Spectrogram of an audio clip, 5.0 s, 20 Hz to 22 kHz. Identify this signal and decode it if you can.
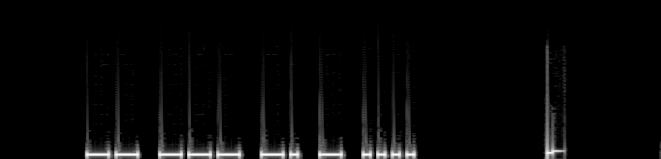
Morse code, heard as a keyed tone, about 22 wpm, 700 Hz. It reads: MONTH
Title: Sentences from Top 800 Words - New Word Drill - 22wpm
